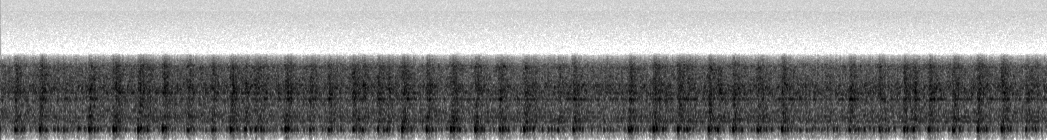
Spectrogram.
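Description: Cold idle carries an uneven ticking clatter, about two knocks a second, over a thin engine note; cause not pinned down.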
